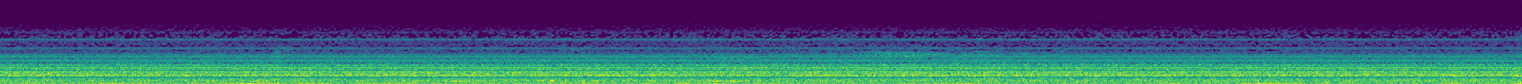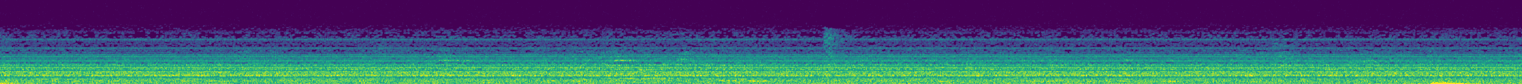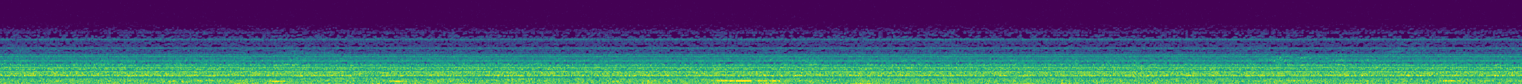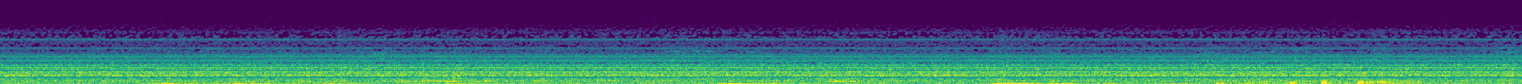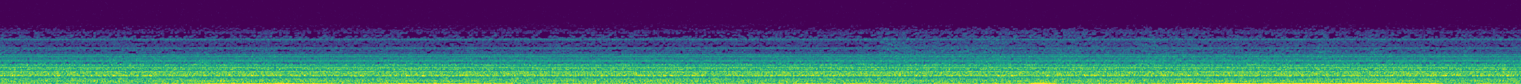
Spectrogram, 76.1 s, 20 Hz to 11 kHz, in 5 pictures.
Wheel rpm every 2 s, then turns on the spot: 0, 0, 0, 0, 0, 0, 0, 0, 0, 0, 0, 0, 0, 0, 0, 0, 0, 0, 0, 0, 0, 0, 0, 0, 0, 0, 0, 0, 0, 0, 0, 0, 0, 0, 0, 0, 0, 0.
none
